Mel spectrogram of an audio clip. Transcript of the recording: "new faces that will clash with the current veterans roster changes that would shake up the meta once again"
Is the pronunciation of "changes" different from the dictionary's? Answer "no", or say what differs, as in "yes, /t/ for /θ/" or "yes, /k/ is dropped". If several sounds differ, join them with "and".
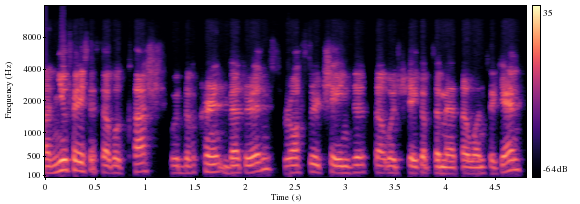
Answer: yes, /s/ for /z/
